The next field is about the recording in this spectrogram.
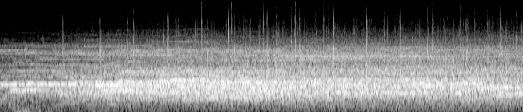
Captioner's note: audience cheering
